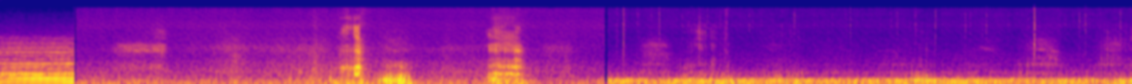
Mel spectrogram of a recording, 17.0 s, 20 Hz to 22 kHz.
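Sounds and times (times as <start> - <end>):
kitten purring: 4.9 - 6.3, 7.3 - 8.0, 9.6 - 12.2, 13.2 - 16.9
faint clicks: 8.4 - 16.9.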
